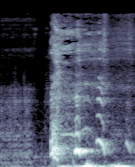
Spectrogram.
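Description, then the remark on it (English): After a brief quiet moment, a person makes one short, raspy snoring noise with their voice, fairly loud, a throaty snort lasting under a second. “At least I don't snore.”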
